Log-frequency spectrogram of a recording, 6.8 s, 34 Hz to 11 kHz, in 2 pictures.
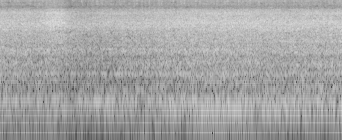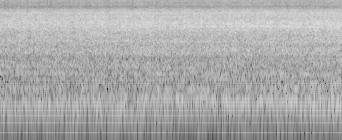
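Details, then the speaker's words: Turbo Trans Am at first start after partial overhaul: cylinder heads revised, new camshaft, valves adjusted, new turbo, break-in oil. Held at raised rpm for a 30-minute break-in. Deep, steady drone with no knocks, misses or rattles; oil pressure good. Normal fast idle. "Uh the car was starting out and I start to uh I started the breakin period. Now I let it run for 30 minutes in this RPMs and then braking time is done. Sounds good so far."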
